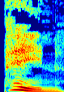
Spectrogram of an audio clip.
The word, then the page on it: pain: anglais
